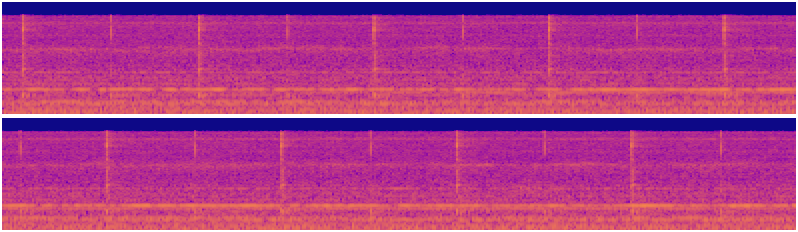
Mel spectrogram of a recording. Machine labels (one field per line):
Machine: valve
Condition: normal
